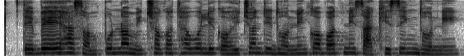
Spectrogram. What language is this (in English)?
Odia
